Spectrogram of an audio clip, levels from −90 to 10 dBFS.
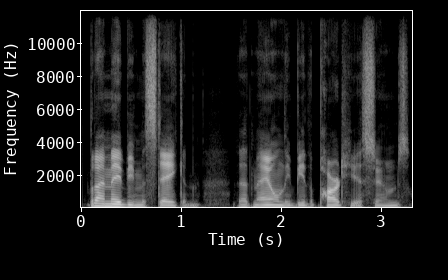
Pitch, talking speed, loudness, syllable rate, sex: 110 Hz, 235 wpm, -20 LUFS, 6.4 syllables/s, male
